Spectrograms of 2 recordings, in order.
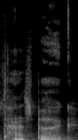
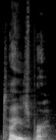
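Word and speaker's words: Tasburgh: the radio that there was queueing traffic in tasburg and i thought where the hell's tatsberg and then it dawned on me that they actually meant tays bro here's another classic norfolk village name again lon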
